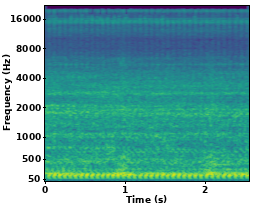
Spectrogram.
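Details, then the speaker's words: Rusi RFI175 scooter after CVT cleaning; the earlier CVT noise is gone. Steady, regular idle beat with no clicking or rattling from the transmission side: normal quiet idle. "Goods na. Tahimik na yung panggilid yung panggilid wala na yung ingay."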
